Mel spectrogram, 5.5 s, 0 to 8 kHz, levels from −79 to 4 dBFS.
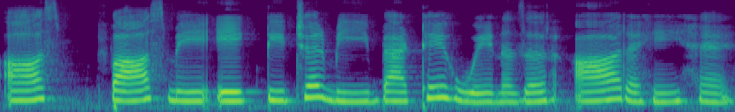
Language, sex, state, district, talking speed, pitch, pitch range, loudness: Hindi, male, Punjab, Fazilka, 130 wpm, 210 Hz, 200-230 Hz, -16 LUFS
